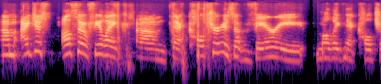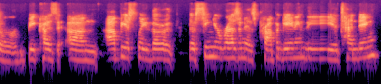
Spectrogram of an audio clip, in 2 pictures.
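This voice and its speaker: A woman with a somewhat high, bright and forceful voice speaks earnestly and emphatically. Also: a little slow, few pauses, low-quality recording. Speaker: workshop participant. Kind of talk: online workshop discussion.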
